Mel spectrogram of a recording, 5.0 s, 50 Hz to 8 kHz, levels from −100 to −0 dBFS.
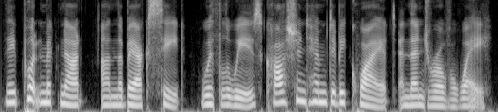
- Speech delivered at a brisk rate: Yes, fast, 215 wpm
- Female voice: Yes, female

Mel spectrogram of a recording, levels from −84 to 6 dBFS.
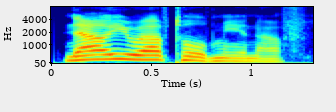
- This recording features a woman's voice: Yes, female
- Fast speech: Yes, fast, 275 wpm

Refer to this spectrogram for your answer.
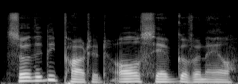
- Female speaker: No, male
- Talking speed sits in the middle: Yes, average, 150 wpm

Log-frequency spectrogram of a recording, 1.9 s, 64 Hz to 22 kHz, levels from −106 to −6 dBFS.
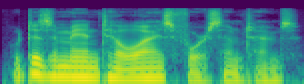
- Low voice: Yes, very low, 95 Hz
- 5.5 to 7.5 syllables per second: Yes, 5.9 syllables/s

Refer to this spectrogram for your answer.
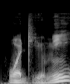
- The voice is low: Yes, low, 105 Hz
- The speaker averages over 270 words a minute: Yes, fast, 340 wpm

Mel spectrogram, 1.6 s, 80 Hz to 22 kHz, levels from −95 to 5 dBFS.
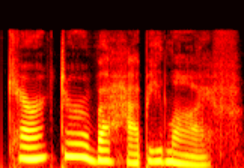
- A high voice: Yes, high, 215 Hz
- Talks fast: No, average, 185 wpm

